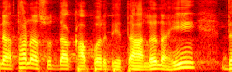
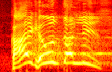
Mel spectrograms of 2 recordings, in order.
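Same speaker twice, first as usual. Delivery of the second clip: gruff uncle; 14 semitones higher, 5 dB louder than usual. Acted. Angry uncle questions the girl.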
